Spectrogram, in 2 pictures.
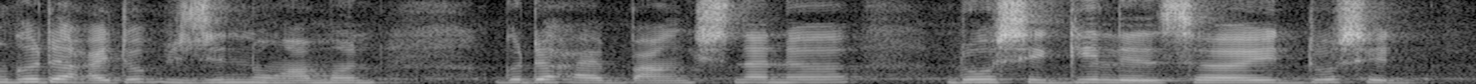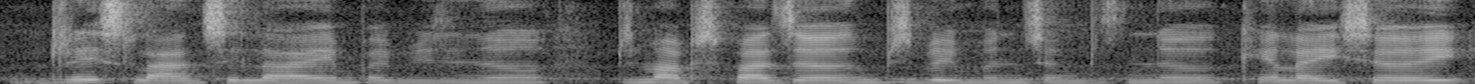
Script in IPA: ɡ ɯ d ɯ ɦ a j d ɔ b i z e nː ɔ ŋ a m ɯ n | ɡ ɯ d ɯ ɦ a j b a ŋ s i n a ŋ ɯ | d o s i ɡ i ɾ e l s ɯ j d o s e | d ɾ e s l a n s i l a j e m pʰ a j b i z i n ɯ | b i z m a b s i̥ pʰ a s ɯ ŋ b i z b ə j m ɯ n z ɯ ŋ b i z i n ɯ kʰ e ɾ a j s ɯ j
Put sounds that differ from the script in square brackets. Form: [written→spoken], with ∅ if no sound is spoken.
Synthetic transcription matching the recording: ɡ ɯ d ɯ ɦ a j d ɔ b i z [e→i] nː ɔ ŋ a m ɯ n | ɡ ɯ d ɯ ɦ a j b a ŋ s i n a [ŋ→n] ɯ | d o s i ɡ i [ɾ→l] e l s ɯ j d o s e | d ɾ e s l a n s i l a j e m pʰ a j b i z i n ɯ | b i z m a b s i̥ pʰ a [s→z] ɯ ŋ b i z b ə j m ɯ n z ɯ ŋ b i z i n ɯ kʰ e [ɾ→l] a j s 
